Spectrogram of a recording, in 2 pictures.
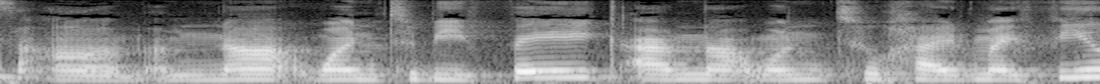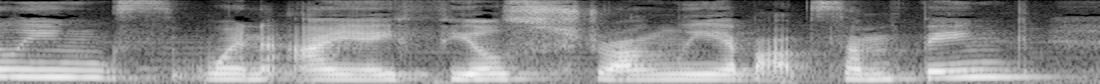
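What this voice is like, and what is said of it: Emotional voice. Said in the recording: “made me feel very emotional, and you can probably hear it in my voice.”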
